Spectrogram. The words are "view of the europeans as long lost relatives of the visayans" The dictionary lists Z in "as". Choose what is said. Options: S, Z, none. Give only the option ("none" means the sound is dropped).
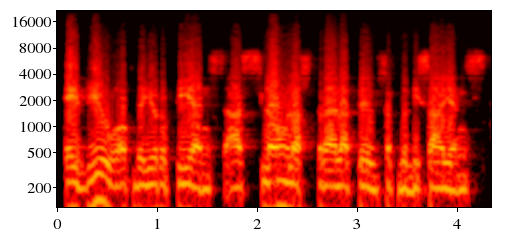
S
